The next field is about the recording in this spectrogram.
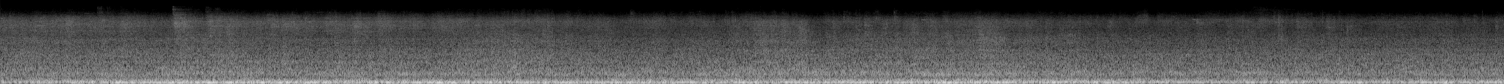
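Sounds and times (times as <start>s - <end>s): freight train cars rolling: 0.0s - 15.0s.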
